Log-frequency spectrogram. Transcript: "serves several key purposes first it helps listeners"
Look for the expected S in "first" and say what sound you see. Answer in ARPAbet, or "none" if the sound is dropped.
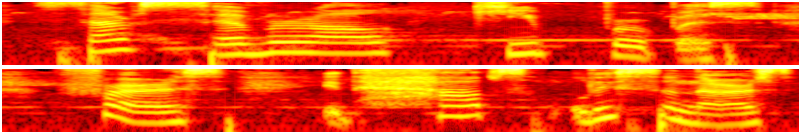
S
